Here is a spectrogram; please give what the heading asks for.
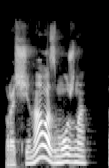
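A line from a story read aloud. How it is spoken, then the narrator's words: Growling. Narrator (Russian): рыкнул брат Михаил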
